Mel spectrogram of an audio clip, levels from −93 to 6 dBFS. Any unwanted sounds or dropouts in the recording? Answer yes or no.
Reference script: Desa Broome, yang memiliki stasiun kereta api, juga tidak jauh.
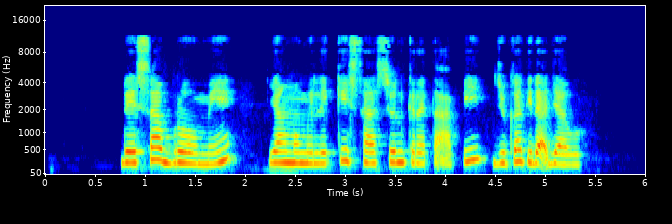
no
